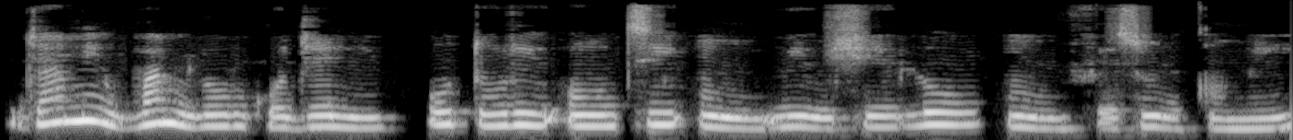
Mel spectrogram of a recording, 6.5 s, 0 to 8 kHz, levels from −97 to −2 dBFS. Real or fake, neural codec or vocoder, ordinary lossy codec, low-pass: real; none; AAC, 32 kbps; 7.2 kHz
